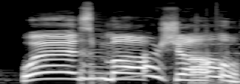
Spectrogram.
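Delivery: acted screaming. Chatting about game rage, quoting a woman who keeps screaming: retelling a scream. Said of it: "she just keeps screaming".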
